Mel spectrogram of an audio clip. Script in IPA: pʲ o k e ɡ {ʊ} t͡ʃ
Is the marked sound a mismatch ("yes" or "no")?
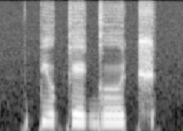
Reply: no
